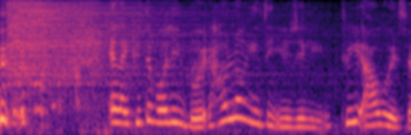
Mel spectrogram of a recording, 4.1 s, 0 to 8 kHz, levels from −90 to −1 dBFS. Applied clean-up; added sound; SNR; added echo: none; Hi-hat; 11 dB; none.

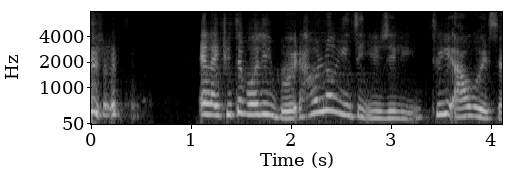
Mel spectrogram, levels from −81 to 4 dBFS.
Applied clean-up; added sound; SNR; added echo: neural separator model SepFormer DNS4.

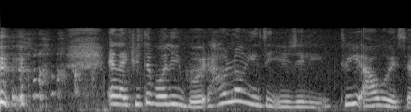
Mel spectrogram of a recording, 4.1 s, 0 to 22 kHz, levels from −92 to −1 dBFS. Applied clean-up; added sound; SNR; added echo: none; none; none; none.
